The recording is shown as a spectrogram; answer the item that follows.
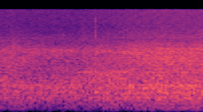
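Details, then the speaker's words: Lowenstein Medical CPAP machine, hospital-issued for the user's sleep apnea, running with the mask set aside: steady airy whoosh, no clear rhythm or alarm; CPAP machine running. "really noisy now that that's where the filters are there at the back to hear that it's not that noisy when when it settles down I think the soft starts"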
